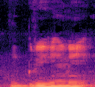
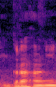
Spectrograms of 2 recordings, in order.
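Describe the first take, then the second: First: गृहिणी with gri and hi; teacher modelling गृहिणी, short i after ह; correct form गृहिणी. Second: ग्रहणी with a in place of i; teacher showing faulty ग्रहणी, अ vowels; wrong form ग्रहणी. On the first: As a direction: say गृहिणी with i vowels throughout. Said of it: "यही शुद्ध है". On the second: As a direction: say ग्रहणी, gra-ha-ni. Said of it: "नहीं करे". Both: Shown as a demonstration.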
